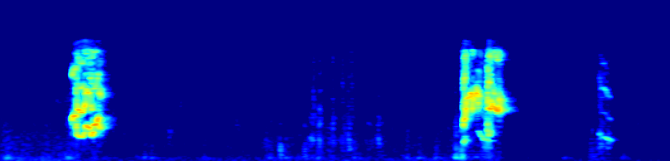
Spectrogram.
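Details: Rosy-faced lovebird, a pet bird, calling on a rainy day: two loud, shrill, buzzy chirps about three seconds apart, then a short faint peep, with quiet gaps between.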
